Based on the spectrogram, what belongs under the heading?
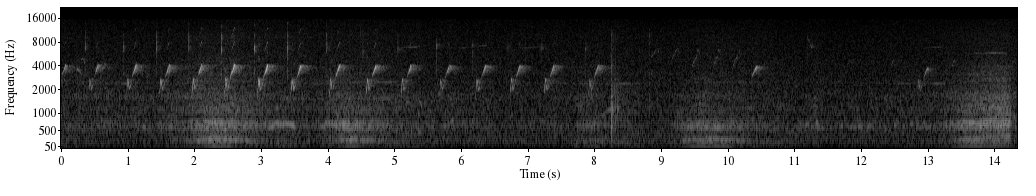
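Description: A bird calling over and over: a short rising chirp about twice a second for the first eight seconds or so, then only now and then. A faint low hum rises and falls a few times underneath.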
